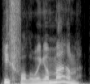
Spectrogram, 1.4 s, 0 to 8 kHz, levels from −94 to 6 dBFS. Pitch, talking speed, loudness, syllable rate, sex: 165 Hz, 175 wpm, -16 LUFS, 5.1 syllables/s, male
